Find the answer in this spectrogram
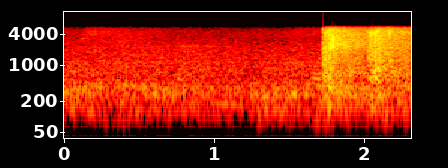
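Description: Faint hall hush, then near the end a sudden loud slap as an aikido partner is thrown down and lands on the judo-style mat.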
